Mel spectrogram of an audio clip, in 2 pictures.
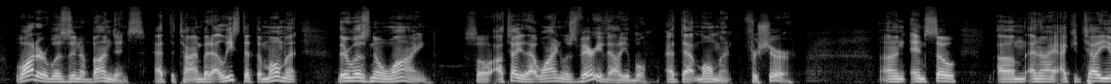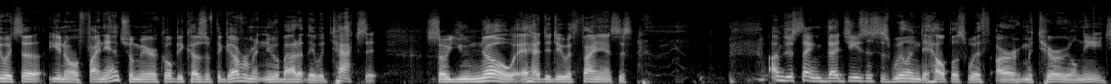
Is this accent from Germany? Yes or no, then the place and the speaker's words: no; Midwest, United States; When I was a kid growing up in the Midwest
